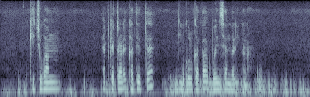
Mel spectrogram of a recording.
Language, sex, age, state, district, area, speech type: Santali, male, 30-45, West Bengal, Birbhum, rural, spontaneous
